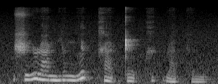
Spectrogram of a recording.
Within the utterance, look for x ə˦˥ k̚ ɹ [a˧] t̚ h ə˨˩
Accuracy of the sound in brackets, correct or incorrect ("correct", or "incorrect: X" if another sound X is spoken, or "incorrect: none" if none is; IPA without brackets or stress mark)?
incorrect: a˨˩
